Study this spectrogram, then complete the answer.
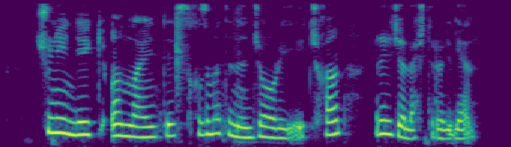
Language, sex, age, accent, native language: Uzbek, female, 19-29, Toshkent shahri, Uzbek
